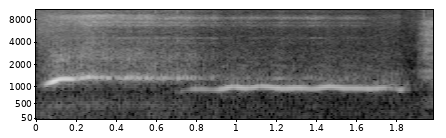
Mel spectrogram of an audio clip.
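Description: A wind-like whistle: one steady, fairly high tone that starts slightly higher, glides down a little and holds for about two seconds at moderate loudness, with no talking.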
